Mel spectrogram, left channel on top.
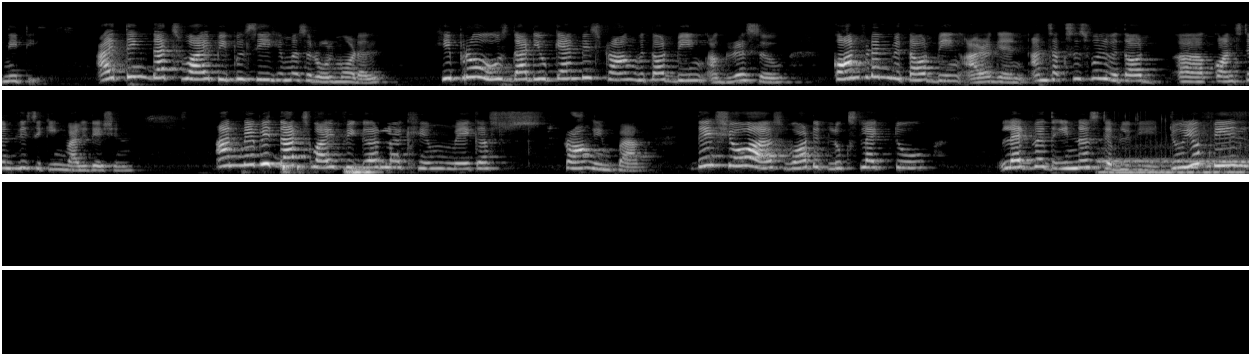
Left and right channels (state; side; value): silent; right; 63 dB below the other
